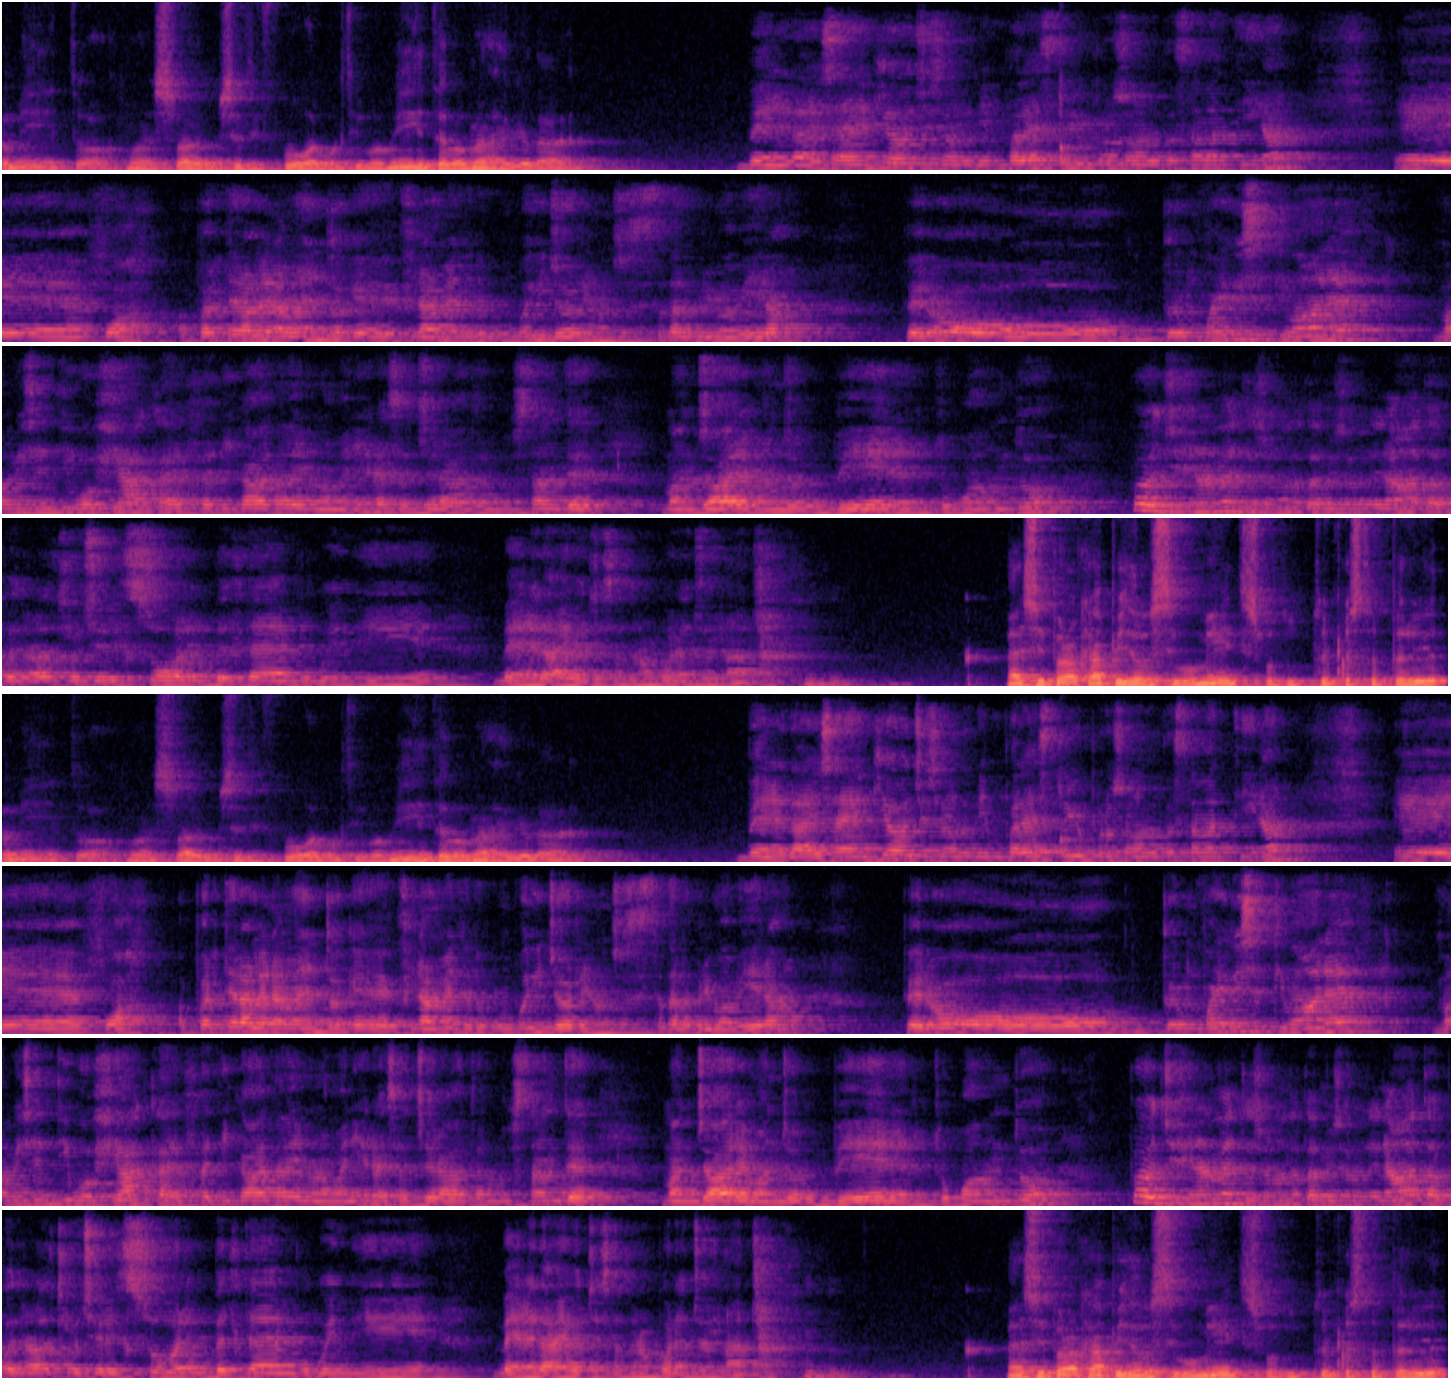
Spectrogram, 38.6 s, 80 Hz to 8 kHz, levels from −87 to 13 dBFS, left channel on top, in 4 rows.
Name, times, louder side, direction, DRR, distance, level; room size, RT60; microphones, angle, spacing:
voice 1, 0.0-3.8 35.7-38.5, left 2 dB, 25° left, 7 dB, 0.5 m, -19 dB
voice 2, 4.9-15.3 15.7-18.9 19.2-26.4 26.8-34.6, right 1 dB, 55° right, 0 dB, 1.7 m, -29 dB
8.5 x 4.9 x 4.7 m, 1.2 s
head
